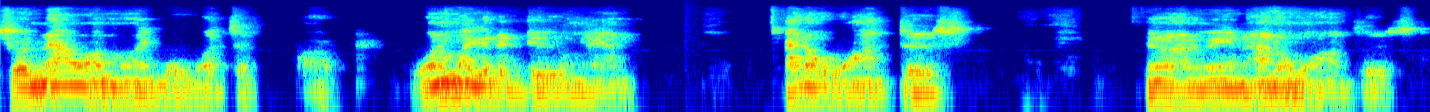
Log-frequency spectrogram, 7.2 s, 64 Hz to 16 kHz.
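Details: Alaryngeal speech from a laryngectomee diagnosed with throat cancer in 2020, treated with total laryngectomy followed by chemotherapy and radiation.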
